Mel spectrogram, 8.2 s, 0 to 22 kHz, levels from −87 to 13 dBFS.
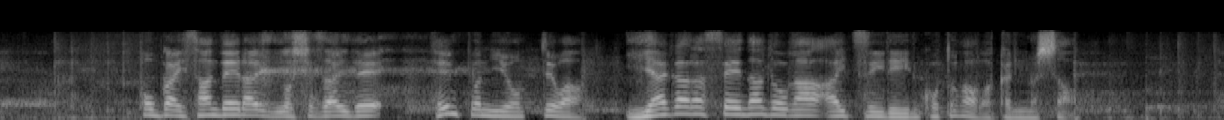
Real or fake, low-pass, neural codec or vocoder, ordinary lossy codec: fake; 7.2 kHz; codec, 16 kHz, 0.8 kbps, ZipCodec; MP3, 64 kbps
